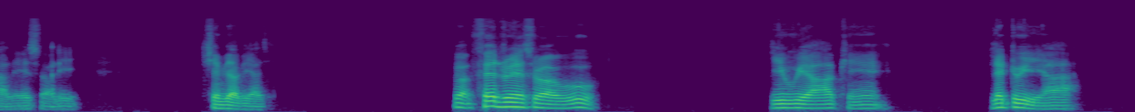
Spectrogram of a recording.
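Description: An elderly man speaks calmly in short phrases over an online call, with pauses between them.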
